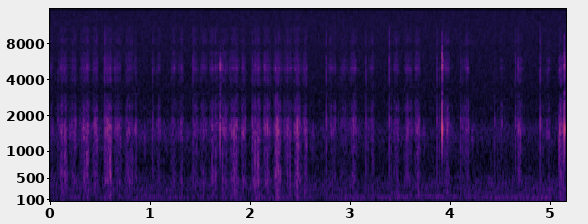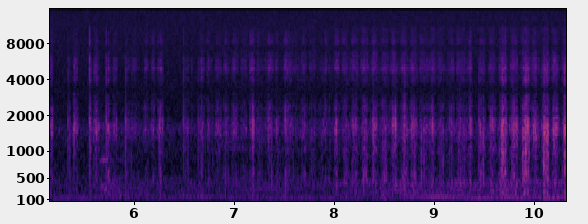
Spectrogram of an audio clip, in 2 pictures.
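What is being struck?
Ballpoint pen on paper sheet.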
